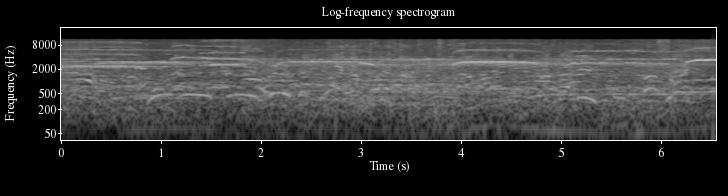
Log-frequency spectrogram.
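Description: Street protest crowd: many voices shouting and talking at once. Several long, high-pitched whistles sound over the voices, three times.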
